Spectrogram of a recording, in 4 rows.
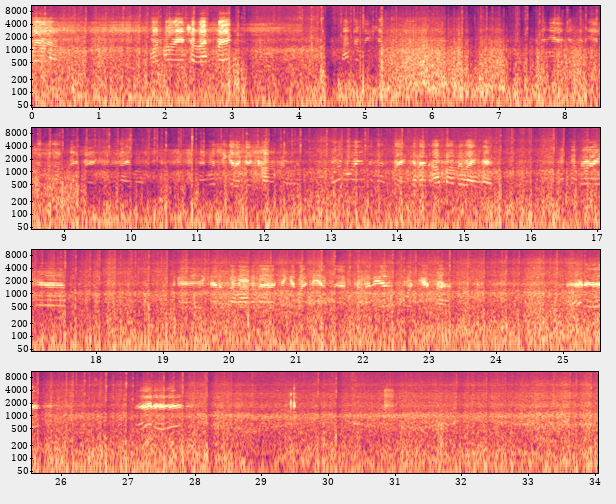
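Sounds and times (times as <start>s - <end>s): airflow buffeting microphone: 0.0s - 34.0s.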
